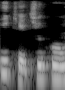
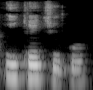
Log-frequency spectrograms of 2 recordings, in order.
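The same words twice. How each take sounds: First: Ike is said with an altered tone pattern. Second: Ike is said with its standard tone pattern. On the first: It means something different. "which I hear some people pronounce sometimes too" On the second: It means God's power or strength. "So you have EK Chukwu, God's power, God's strength"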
